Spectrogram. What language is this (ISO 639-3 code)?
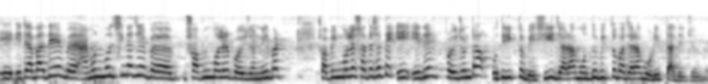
ben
